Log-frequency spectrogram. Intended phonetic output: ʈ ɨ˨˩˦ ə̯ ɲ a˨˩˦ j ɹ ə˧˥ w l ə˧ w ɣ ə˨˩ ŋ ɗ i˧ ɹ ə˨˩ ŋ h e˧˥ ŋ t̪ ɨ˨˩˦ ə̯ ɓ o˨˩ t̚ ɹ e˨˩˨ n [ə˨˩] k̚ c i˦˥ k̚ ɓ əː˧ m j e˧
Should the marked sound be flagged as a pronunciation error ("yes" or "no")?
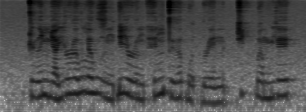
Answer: no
